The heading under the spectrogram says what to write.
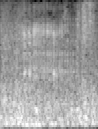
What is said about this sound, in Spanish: La tormenta Juana destrozando tu antena suena así.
